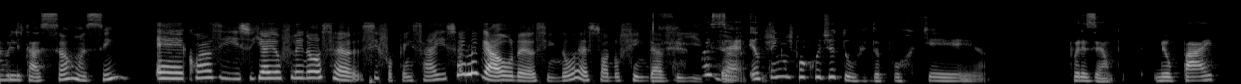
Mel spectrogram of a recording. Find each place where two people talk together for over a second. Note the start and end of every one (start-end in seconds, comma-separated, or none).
none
